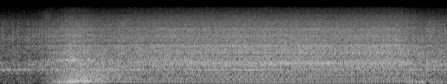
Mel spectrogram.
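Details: Mercedes CLS AMG with intermittent crankshaft position sensor 1 fault (sensor replaced twice, ECU replaced), stalling and rough running: smooth at idle, but under full throttle revs rise then hang flat near 2000 rpm and drop back; cause unknown.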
